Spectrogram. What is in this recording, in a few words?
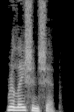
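"relationship", American English, female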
